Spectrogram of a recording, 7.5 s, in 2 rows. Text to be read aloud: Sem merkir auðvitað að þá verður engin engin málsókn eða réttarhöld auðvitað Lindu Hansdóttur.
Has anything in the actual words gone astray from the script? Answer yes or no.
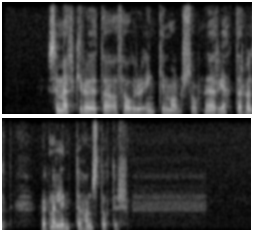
yes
